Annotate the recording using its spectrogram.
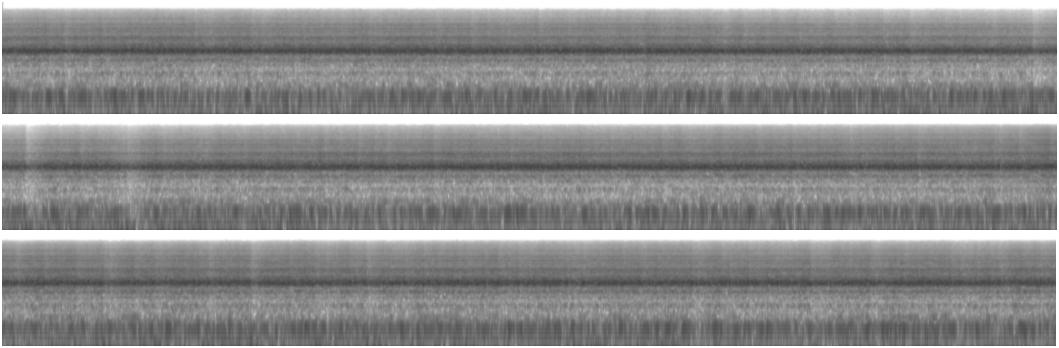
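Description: Steady rushing noise of travel at speed over snow on an action camera. It holds one unchanging pitch, with a low rumble under it, throughout.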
